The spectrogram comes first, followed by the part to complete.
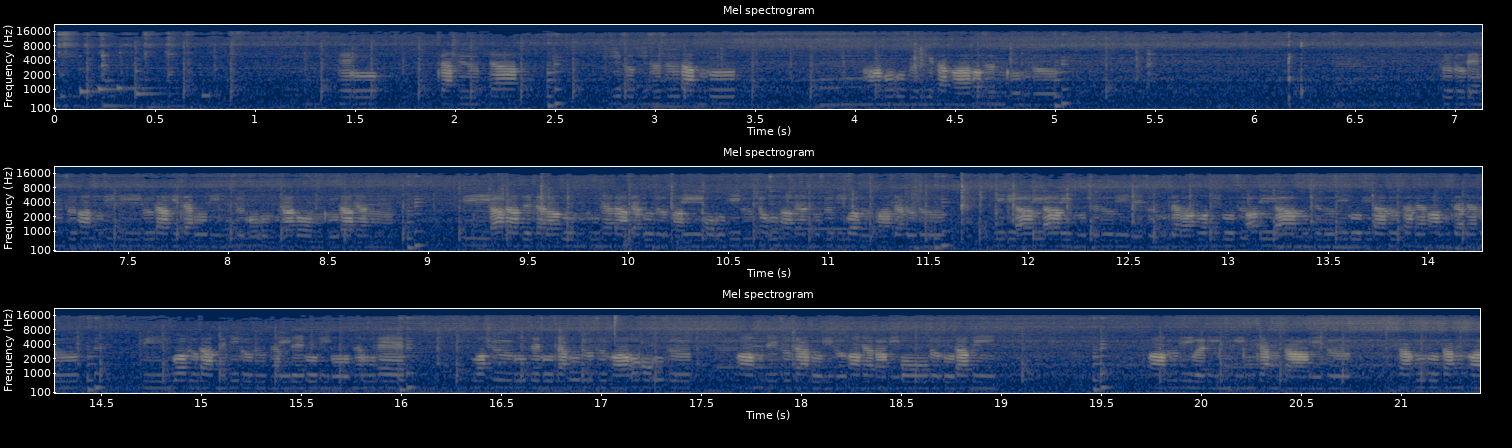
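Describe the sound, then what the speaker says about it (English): A phone rings in Animal Crossing: New Horizons as a repeating pattern of bright, chirpy tonal bursts, fairly quiet beneath ongoing talk from a player. "My phone is ringing."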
